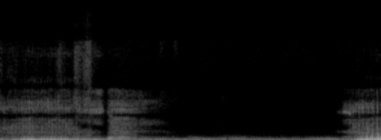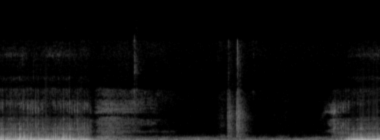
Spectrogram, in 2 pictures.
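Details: A Labrador Retriever dog sleeping and snoring, with low, grating snores around two seconds long separated by quieter pauses of several seconds, three snores in all, the last starting near the end.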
